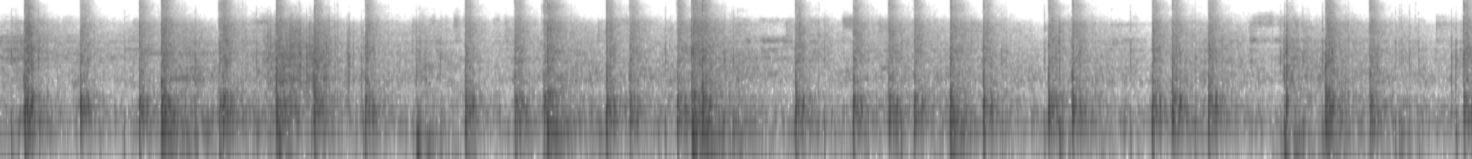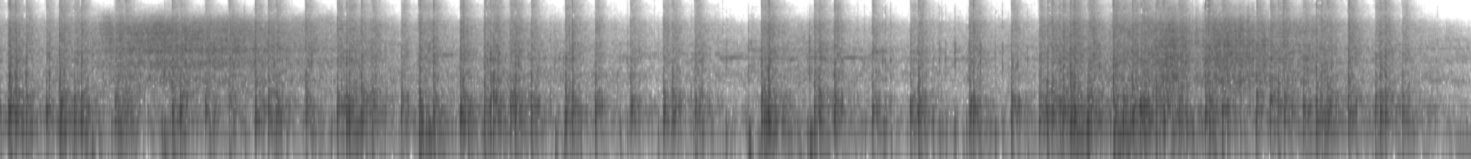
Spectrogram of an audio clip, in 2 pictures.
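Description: Aerial fireworks going off in quick succession: a rapid stream of bangs and crackles. About halfway through it becomes denser and louder, a near-continuous barrage.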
